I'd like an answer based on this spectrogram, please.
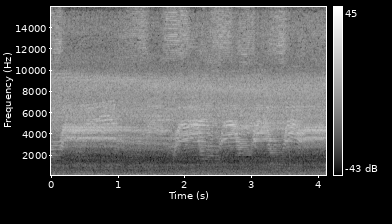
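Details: Summer forest chorus of many cicadas, mainly Minmin cicadas: a dense, continuous high shrill hiss holding steady throughout, with faint pulsing swells layered in the upper range and no other clear sounds.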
